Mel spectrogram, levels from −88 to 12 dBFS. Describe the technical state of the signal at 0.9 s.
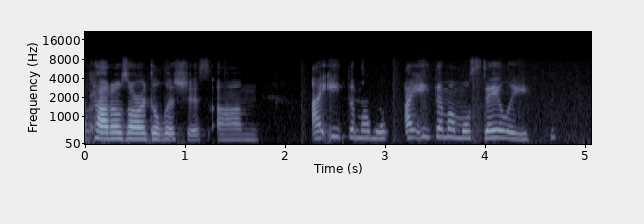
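At 0.9 s the signal is early in an automatic gain rising episode that runs from 0.65 to 4.52 s. The input level fell by about 11 dB, around when the talker moved back near 0.5 s, and the gain control is slowly lifting by about 5 dB to compensate. Voice and room noise swell together. On a waveform the envelope widens gradually, and on a spectrogram the background floor brightens along with the speech.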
